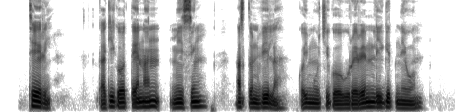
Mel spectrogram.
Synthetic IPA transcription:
tʰe˦ɾi˨ | ka˨ki˦ɡɔ˨tɛ˦na˦n | mi˨si˦ŋ | a˦sto˨nvi˦la̰˨ | ko˦jmu˨t͡ʃi˦ɡo˨wu˨ɾe˨ɾe˦nlḭ˦ɡi˦tne˨wo˨n

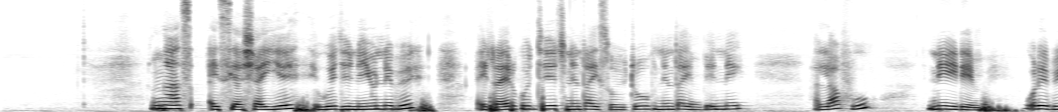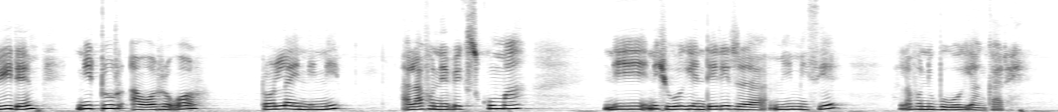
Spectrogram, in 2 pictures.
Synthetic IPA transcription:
ŋa˦sa̰˨i˨sia˨ʃa˨e˦e˨we˦d͡ʒe˨ne˨jo˦neβe˦a̰˨i˨ɾa˨e˦ɾɡo˦d͡ʒe˦tne˦nta˦iso˨itokne˦nta˦i˨mbe˦ne˦k̚ | a̰˨lafu | ne˦ɾe˨mko̰˦ɾe˨βiː˦ɾemni˦tuɾa̰˨woɾewɔɾ | tola˦inini | a̰˨la˦funebe˦kskuma | nini˦ʃukokie˨ndeɾi˦ɾamimisie˦ | alʔa̰funi˦bu˨ɡokia˨ŋka̰ɾe

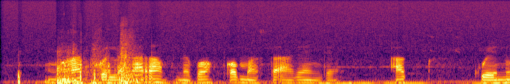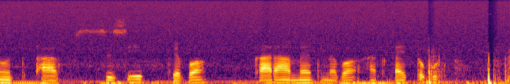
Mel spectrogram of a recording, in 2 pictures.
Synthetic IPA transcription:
mwa˦t̚kʊ˨lka˨ɾa˦mni˨bɔ˦kɔ˦pma˨st̪a̰ː˦˨kɛ˦ŋɡɛ˨a˨˦k | kːwe˨nu˦t̪a˨p̚ | si˨si˦p̚t͡ʃe˨bɔ˦ | ka˨ɾa˦mɛ˦tni˨bɔ˦a˨t̪ka˨jt̪ʊ˦kʊ˦l

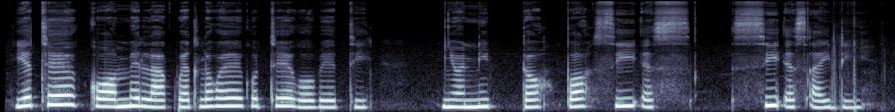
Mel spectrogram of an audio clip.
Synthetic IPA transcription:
je˦tʰe˦kɔ˨mɛ˦la˨kwɛ˨t̪lɔ˦kɔ˦ko˦tʰe˦ko˨be˨ti˨ | ɲo˨ni˦tːɔ˦pɔ˦ | si˦ʔɛ˦sa˨jdi˨

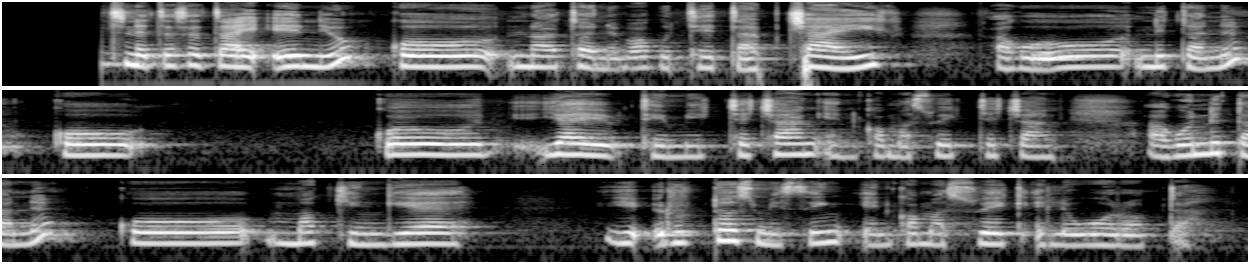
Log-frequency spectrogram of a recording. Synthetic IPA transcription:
i˦tnɛ˨tɛ˦sɛ˦ta˦ɪ˨ʔe˦njo˦ko˦nɔ˦tɔ˨nɛ˨ba˦kʊ˨te˦ta˨pt͡ʃa˦ɪ˦ka˨ɡo˨nɪ˦tɔ˨nɛ˦ko | ko˦ja˦ɪ˨tʰe˨mi˨k̚t͡ʃɛ˦t͡ʃa˦ŋḛ˨nkɔ˦ma˨swe˦k̚t͡ʃɛ˦t͡ʃa˦ŋa˨ɡo˦nɪ˦tɔ˨nɛ˦ | ko˦ma˦kːi˨ŋɡɪɛ˦ | ɾu˦to˦smi˨sɪ˦ŋe˨nkɔ˦ma˨swe˦ke˨lɪ˨wo˦ɾɔ˨p̚ta˨

